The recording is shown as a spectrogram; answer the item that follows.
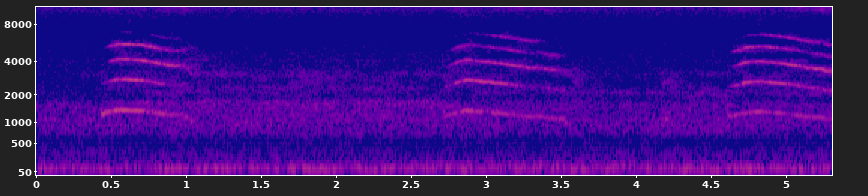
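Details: Hungry kittens suckling on a finger give three clear, high, falling meows, about one every two seconds, over a steady low rumble.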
